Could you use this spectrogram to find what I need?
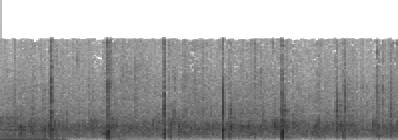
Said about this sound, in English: Let's give God a big hand. Hallelujah.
